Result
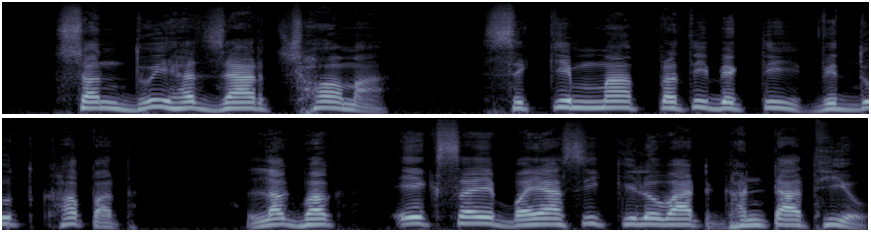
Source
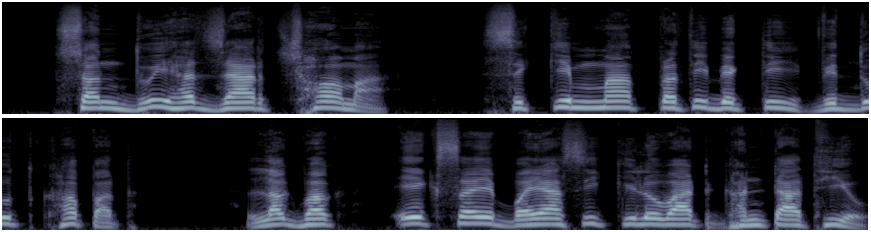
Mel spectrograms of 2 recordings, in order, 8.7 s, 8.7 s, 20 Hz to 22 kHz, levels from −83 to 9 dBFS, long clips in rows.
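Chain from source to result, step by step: 4.36–4.79 HPF 150 Hz; gain -2 dB

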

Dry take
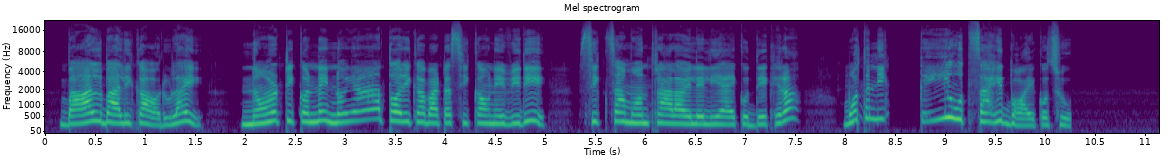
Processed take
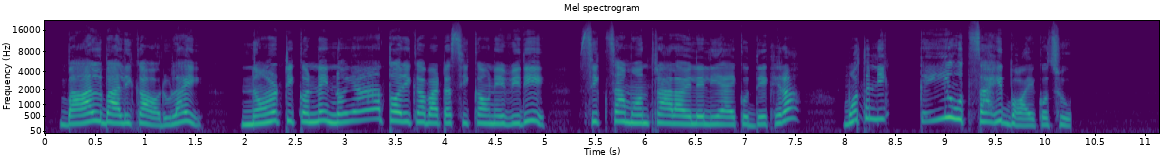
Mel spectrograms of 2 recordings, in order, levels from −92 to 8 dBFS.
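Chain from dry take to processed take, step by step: 7.33–8.35 LPF 11000 Hz 24 dB/oct; gain -8.5 dB

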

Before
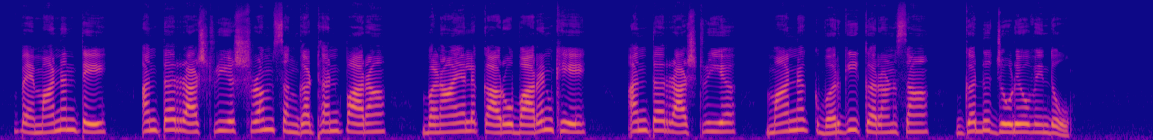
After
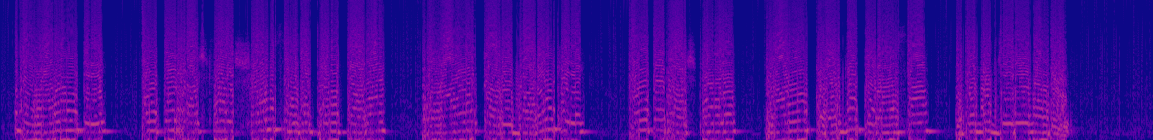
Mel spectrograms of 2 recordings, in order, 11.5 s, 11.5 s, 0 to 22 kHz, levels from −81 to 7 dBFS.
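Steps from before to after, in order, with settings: block floating point 3-bit; rippled Chebyshev high-pass 160 Hz, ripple 3 dB; soft clip -21.5 dBFS, distortion -11 dB; air absorption 110 m; crackle 230/s -39 dBFS; compressor 6:1, threshold -42 dBFS, peak gain reduction 16.5 dB; notches 60/120/180/240/300/360 Hz; vibrato 1.1 Hz 98 cents; wrapped overs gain 42 dB; low shelf 400 Hz +4 dB; crackling interface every 0.48 s, samples 512, zero, from 0.89; gain +6 dB

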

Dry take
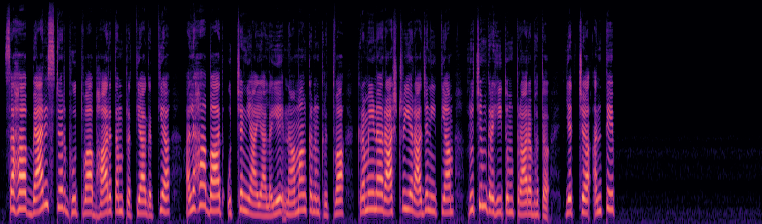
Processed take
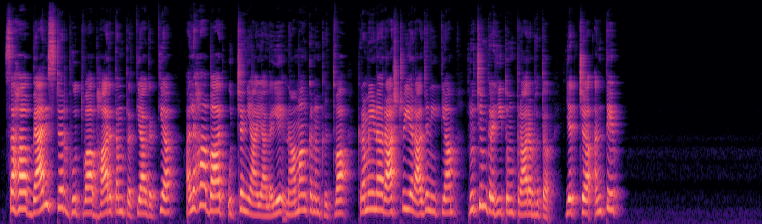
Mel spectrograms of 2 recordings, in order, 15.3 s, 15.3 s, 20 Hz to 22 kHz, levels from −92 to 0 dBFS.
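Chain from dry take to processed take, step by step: spectral trails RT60 0.36 s; 8.42–9.54 dynamic EQ 4900 Hz, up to -8 dB, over -46 dBFS, Q 0.79; gain +4 dB

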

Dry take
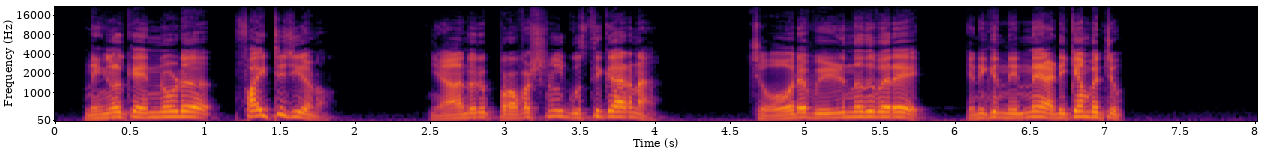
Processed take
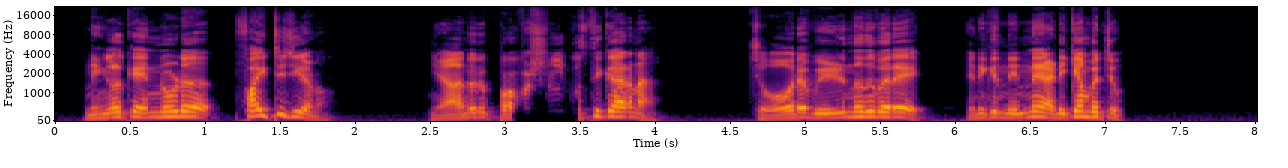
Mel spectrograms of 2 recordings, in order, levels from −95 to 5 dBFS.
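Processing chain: 3.03–3.48 HPF 1300 Hz 24 dB/oct; spectral noise reduction 7 dB; gain +3.5 dB

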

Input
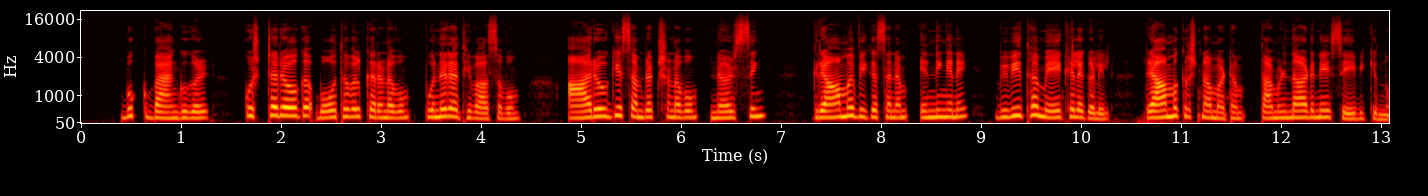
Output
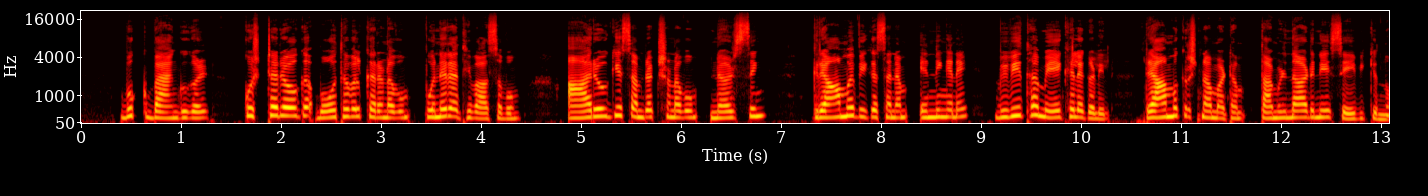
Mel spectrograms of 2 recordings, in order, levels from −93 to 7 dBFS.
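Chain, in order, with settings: reverb removal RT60 1.1 s; 8.37–8.79 high shelf 5300 Hz -11.5 dB; in parallel at -2 dB: compressor, threshold -38 dBFS, peak gain reduction 14.5 dB; on the sum: gain +3.5 dB

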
